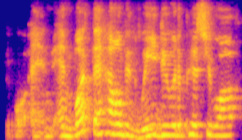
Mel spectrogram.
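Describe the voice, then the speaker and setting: A man playing a bewildered, exasperated young research assistant in an audio drama, incredulous and halting, on a lo-fi recording. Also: high-pitched, close to an everyday voice. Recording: dull lo-fi sound.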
